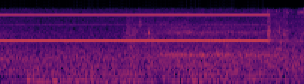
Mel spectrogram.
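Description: Digital multimeter's continuity tester giving one steady high beep for nearly two seconds, then cutting off sharply. It means the probes see a closed circuit: the wire is well connected through the soldered hinge.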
